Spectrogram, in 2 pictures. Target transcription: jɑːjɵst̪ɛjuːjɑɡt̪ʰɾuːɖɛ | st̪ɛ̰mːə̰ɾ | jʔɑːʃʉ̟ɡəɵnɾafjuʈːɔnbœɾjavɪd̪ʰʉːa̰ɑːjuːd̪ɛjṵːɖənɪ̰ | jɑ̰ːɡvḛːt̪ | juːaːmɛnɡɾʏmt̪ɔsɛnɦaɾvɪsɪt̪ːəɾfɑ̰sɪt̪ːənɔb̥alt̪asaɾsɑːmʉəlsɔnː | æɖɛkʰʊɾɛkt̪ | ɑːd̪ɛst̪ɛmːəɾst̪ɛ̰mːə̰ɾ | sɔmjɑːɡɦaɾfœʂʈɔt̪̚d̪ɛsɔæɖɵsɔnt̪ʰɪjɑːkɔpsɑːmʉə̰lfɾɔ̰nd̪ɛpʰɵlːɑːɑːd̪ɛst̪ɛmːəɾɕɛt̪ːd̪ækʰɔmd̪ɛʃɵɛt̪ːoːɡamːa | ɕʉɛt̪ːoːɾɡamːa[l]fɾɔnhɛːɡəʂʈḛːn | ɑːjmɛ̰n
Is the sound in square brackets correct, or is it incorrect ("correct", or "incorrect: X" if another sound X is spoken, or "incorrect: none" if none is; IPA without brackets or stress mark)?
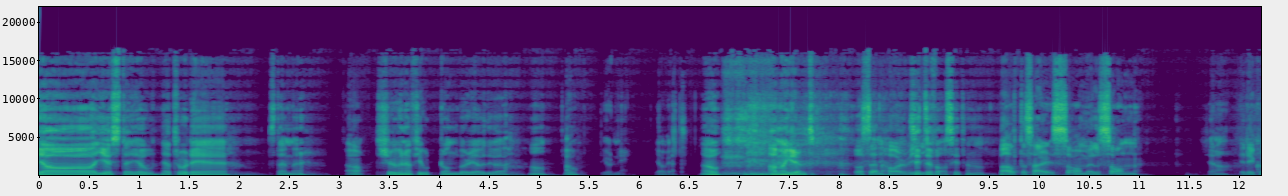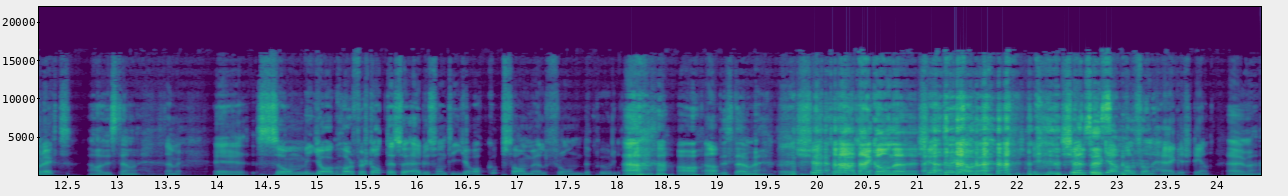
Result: correct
